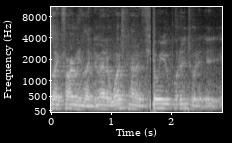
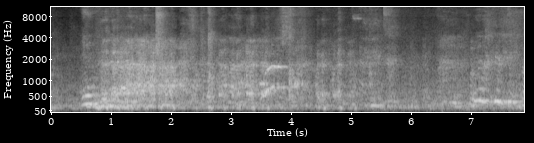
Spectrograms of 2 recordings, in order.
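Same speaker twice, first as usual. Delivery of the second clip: big laughter; 14 semitones higher than usual. Real, not acted. Audience laughs at punchline.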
